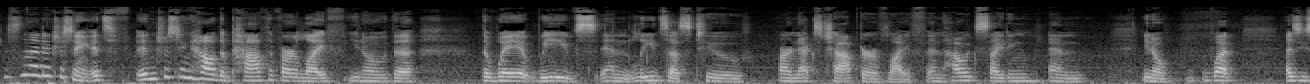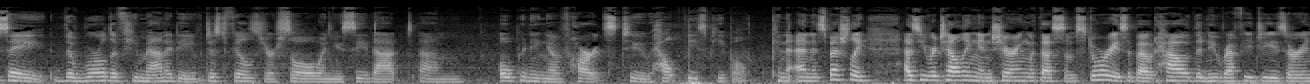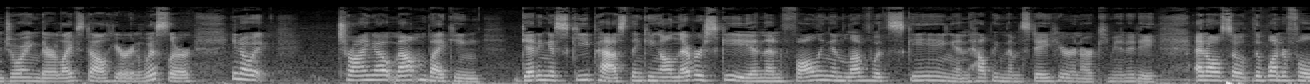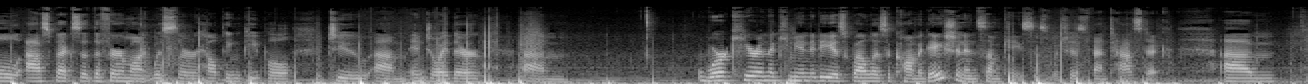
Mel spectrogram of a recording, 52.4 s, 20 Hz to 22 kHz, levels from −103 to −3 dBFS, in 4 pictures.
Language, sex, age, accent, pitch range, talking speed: English, female, 40-59, American, 150-185 Hz, 165 wpm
